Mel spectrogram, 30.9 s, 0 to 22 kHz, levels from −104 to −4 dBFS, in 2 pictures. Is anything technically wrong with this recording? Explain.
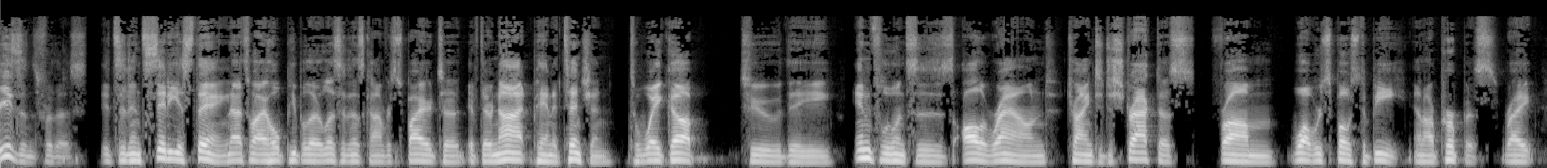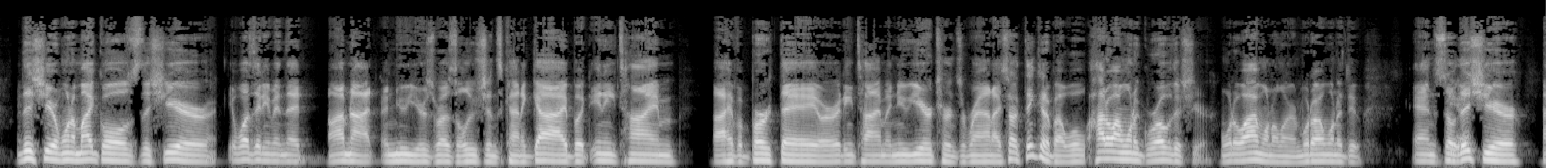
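Yes, two faults. From 3.95 to 3.97 s, right after "are listening to this", a skip ahead drops roughly 0.7 s of speech, likely discarded by an overflowing jitter buffer, and the two sides are spliced with no gap. From 4.11 to 6.43 s, ending before "up to the influences", a jitter buffer speed-up trims pitch-period slices, about a fifth of a second in total, so speech runs at 110% speed, hurried but unchanged in pitch.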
